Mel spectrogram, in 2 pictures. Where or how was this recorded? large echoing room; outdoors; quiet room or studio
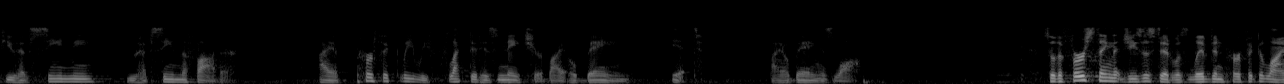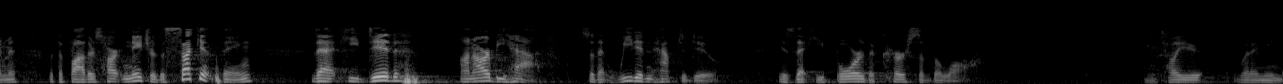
large echoing room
